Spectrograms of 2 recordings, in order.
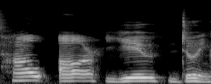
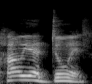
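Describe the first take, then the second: First: Each word of 'are you' is said separately. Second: 'Are you' is merged into one short 'ya' sound. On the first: "That means" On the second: "are you have been you know merged, and they are producing only just uh just a sound like yeah"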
